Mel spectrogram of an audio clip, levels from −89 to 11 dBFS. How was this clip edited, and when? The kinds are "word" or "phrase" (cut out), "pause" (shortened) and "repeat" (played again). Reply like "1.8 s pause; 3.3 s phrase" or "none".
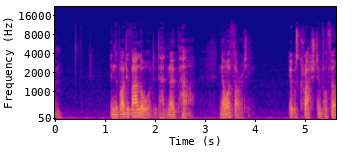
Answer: none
